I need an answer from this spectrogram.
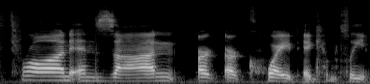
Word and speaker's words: Zahn: So we're here today to talk about the new incarnation of Thrawn by, of all people, Timothy Zahn, which oddly rhymes with Thrawn.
